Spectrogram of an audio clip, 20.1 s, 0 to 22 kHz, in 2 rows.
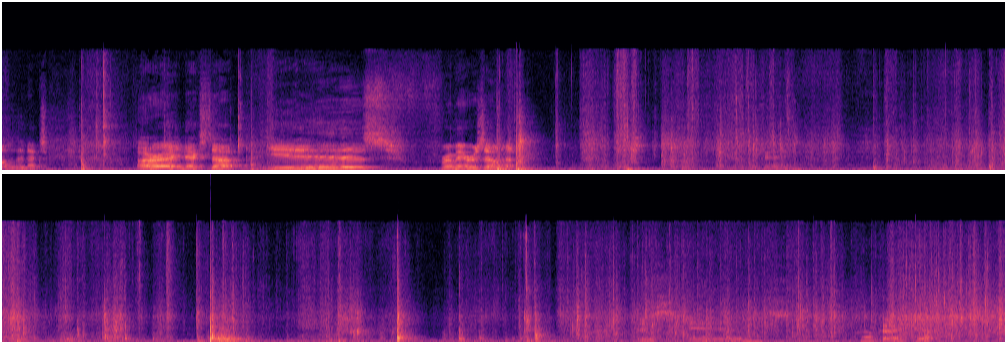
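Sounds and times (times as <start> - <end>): cardboard and paper rustling: 5.8 - 20.0.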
